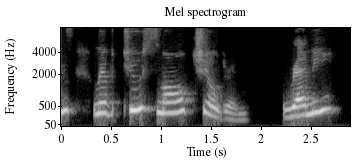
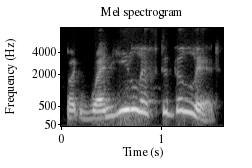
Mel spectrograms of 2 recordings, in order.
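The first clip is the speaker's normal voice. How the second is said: plain reading voice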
